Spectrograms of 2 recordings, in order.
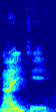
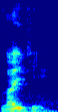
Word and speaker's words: Nike: that it would be Nike obviously but they pronounce it Nike so it's Nike Lulu they pronounce their name Nike so it's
